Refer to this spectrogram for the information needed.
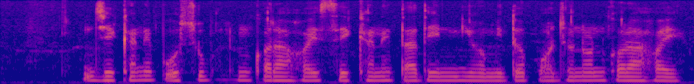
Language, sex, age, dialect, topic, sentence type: Bengali, male, 18-24, Standard Colloquial, agriculture, statement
